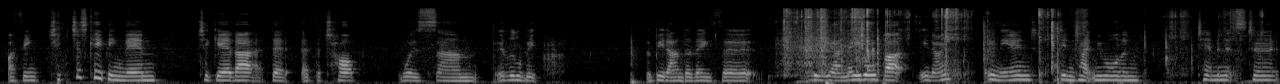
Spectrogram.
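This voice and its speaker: In an indoor craft studio workroom, a middle-aged woman with a mid-range voice leads a live class in a relaxed, somewhat rambling tutorial chat. The recording is rough, with clear background noise from the room.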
